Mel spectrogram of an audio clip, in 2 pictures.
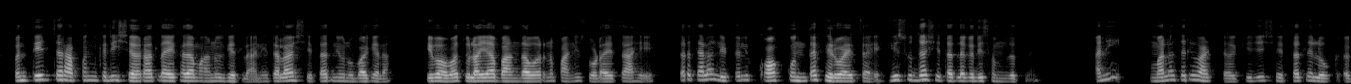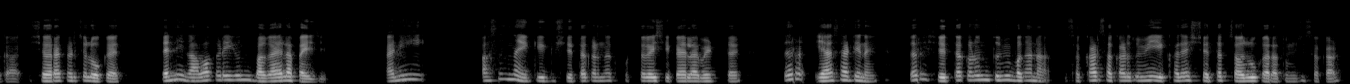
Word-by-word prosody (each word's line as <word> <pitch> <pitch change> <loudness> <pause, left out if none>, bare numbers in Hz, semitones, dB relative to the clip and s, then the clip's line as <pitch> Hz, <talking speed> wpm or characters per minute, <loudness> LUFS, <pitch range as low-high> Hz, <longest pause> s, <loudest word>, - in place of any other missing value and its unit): पण 180 +1 +2
तेच 210 0 +4
जर 210 - +4
आपण 190 +1 +2
कधी 190 +1 -2
शहरातला 165 -1 +3
एखादा 165 0 +6
माणूस 155 0 -5
घेतला 145 -1 -2
आणि 145 - -8
त्याला 165 +3 +4
शेतात 160 -2 -4
नेऊन 160 -2 -6
उभा 145 0 +2
केला 140 -2 -5 0.4
की 155 - +2
बाबा 155 0 +6
तुला 155 -1 +6
या 160 +1 +7
बांधावरनं 145 +2 +3
पाणी 150 +2 -5
सोडायचं 140 -1 -2
आहे 140 0 -5 0.3
तर - - -2
त्याला 210 +3 +1
लिटरली 185 0 -3
कॉक 180 +1 +4
कोणता 180 +3 +1
फिरवायचा 155 -3 +4
आहे 140 - -5
हे 200 - +3
सुद्धा 210 +1 +2
शेतातला 165 -4 +1
कधी 160 0 +1
समजत 140 -4 -9
नाही 210 -2 -25 0.6
आणि 240 - -4 0.4
मला 170 +6 0
तरी 210 +1 -3
वाटतं 165 -7 -2
की 160 - -8
जे 170 +2 -6
शेतातले 165 +1 -5
लोक 145 -2 -2 0.5
शहराकडचे 170 +2 +2
लोक 150 -2 +3
आहेत 135 -1 +2 0.4
त्यांनी 210 +6 +3
गावाकडे 190 +5 0
येऊन 210 0 -2
बघायला 155 +4 +4
पाहिजे 130 -2 +1 0.7
आणि 220 +7 -3 0.6
असंच 180 +8 -8
नाही 200 -9 0
की 160 0 +1
शेताकडनं 165 +2 -4
फक्त 165 - -9
काही 165 0 +5
शिकायला 150 -1 +1
भेटतंय. 150 -1 -3 0.5
तर 225 +4 0 0.2
ह्यासाठी 185 +3 +3
नाही. 140 -4 -4 0.3
तर 210 +4 -2
शेताकडून 195 +6 +1
तुम्ही 200 +1 0
बघा 180 0 +1
ना 155 -4 -3 0.3
सकाळ-सकाळ 175 +1 -1
तुम्ही 180 0 -1
एखाद्या 170 +2 -1
शेतात 180 0 -3
चालू 155 +1 +6
करा 135 -1 +2
तुमची 140 +4 -15
सकाळ. 135 -4 -7
165 Hz, 170 wpm, -28 LUFS, 150-185 Hz, 0.7 s, या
